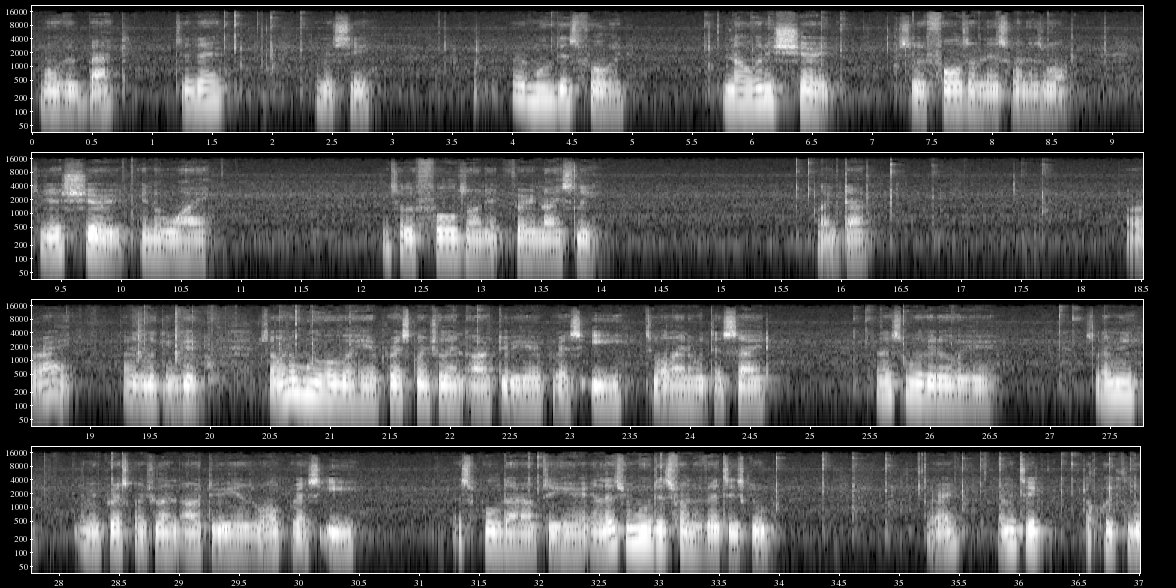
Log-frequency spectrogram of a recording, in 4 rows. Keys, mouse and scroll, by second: 2.2 shift+click, 2.5-4.8 shift+middle drag, 3.4-4.8 scroll down 2, 4.8-6.5 drag, 6.3 scroll down 1, 6.5-16.3 shift+middle drag, 6.8 scroll up 1, 7.3 scroll up 1, 8.4 ctrl+alt+shift+s, 16.3 shift+click, 16.5-16.8 scroll down 1, 16.9-26.0 middle drag, 17.4 z, 17.8 scroll up 2, 18.1 Tab, 20.1 Tab, 20.6-21.1 scroll up 2, 21.7-22.4 scroll up 2, 22.4 ctrl+r, 26.0 shift+click, 26.3-27.6 middle drag, 27.6 alt+right click, 28.7 ctrl+r, 32.5 shift+click, 33.6 click, 34.2 scroll down 2, 34.5-36.9 middle drag, 35.6-36.1 scroll down 2, 36.7 Tab, 36.9 right click.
